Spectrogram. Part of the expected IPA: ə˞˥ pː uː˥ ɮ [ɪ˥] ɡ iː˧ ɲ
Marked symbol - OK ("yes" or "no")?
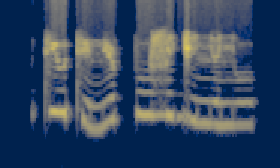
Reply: no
